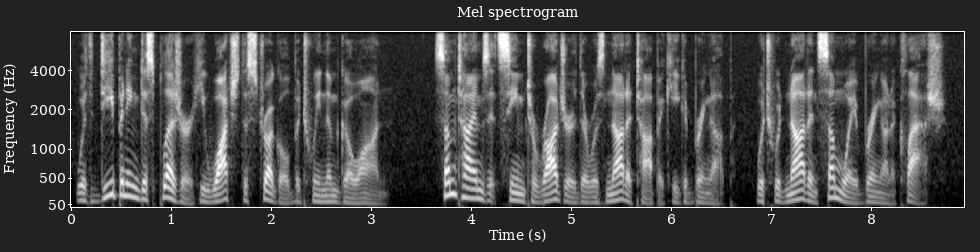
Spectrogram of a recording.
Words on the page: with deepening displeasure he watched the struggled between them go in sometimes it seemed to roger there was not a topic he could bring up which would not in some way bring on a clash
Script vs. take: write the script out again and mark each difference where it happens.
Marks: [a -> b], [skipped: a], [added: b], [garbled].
with deepening displeasure he watched the [struggled -> struggle] between them go [in -> on] sometimes it seemed to roger there was not a topic he could bring up which would not in some way bring on a clash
